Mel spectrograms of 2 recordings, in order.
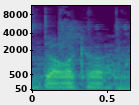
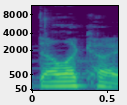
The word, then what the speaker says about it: Delica: Granted, it's 19 grand for a 30-year-old car, but I didn't understand that the name Delica is just the Japanese pronunciation of daily car.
